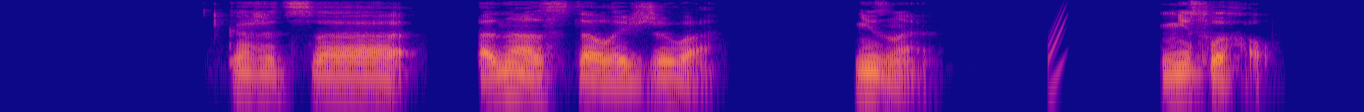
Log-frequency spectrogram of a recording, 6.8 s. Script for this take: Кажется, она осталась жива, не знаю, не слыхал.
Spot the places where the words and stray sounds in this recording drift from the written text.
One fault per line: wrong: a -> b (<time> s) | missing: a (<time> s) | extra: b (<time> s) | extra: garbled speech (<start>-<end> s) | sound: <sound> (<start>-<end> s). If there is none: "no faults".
sound: chirp (5.2-5.3 s)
